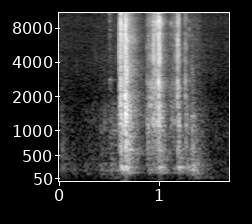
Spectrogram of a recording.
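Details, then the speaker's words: Jeep Liberty Renegade rear tailgate glass latch after repair (Mopar 5143017AA wiring jumper, metal clip over micro switch): handle pull gives three quick crisp clacks in about a second, then quiet; latch releasing cleanly, normal. "when you pull on the handle and it activates the latch so everything is working as it should one more time"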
